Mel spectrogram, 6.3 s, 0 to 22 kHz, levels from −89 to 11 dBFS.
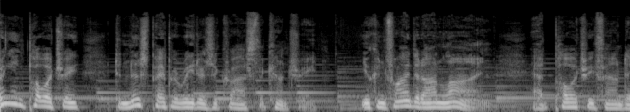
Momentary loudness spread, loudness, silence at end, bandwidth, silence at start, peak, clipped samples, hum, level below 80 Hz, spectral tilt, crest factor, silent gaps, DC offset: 14 LU; -20 LUFS; 0 s; 14.5 kHz; 0 s; -4 dBFS; under 0.1%; none; -44 dBFS; -7 dB/octave; 14 dB; none; under 0.1%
